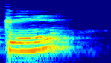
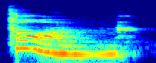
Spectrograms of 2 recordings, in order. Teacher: se eu pronunciar Tom, em inglês, os meus lábios encostam, porque terminou com M. Tom. Em inglês, o M, você tem que fazer esse movimento aqui para fazer o som do M.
